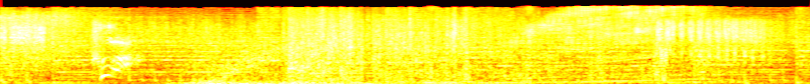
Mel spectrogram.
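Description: Cartoon energy-attack sound effects over background music: a heavy booming rumble with crashes as the power charges, and a rising whoosh as the beam is fired near the end.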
